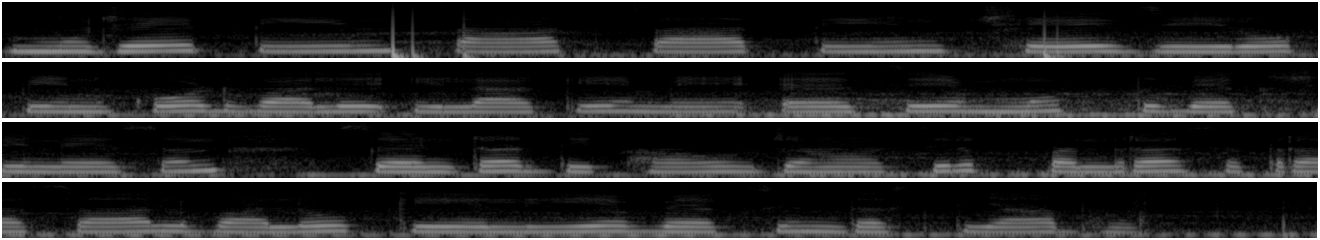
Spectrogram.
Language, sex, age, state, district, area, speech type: Urdu, female, 18-30, Bihar, Saharsa, rural, read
